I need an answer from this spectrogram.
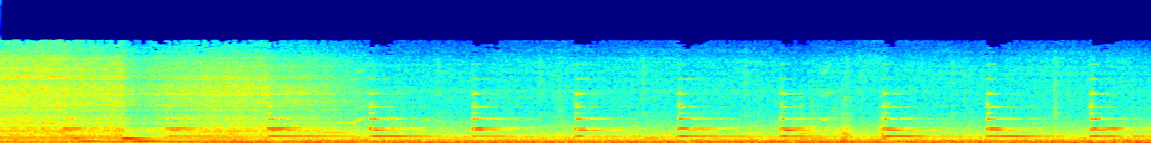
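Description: NJ Transit Coast Line train running past at a level crossing, with a horn chord ending about a second in. A grade-crossing bell dings steadily, a little under twice a second.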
